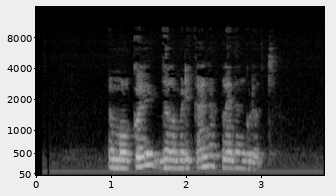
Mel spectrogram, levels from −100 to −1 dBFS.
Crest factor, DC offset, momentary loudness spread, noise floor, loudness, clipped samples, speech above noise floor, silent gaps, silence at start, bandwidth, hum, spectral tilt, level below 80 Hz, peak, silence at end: 18 dB; under 0.1%; 11 LU; -63 dBFS; -33 LUFS; under 0.1%; 31 dB; none; 0.95 s; 10.5 kHz; none; -7 dB/octave; -78 dBFS; -16 dBFS; 0.7 s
